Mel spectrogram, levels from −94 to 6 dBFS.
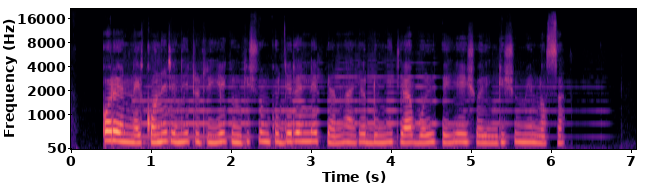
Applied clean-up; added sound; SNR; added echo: neural mask model RNNoise.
